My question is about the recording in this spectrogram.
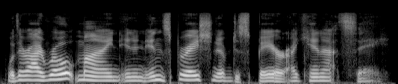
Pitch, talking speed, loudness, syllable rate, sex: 180 Hz, 180 wpm, -15 LUFS, 5.0 syllables/s, female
